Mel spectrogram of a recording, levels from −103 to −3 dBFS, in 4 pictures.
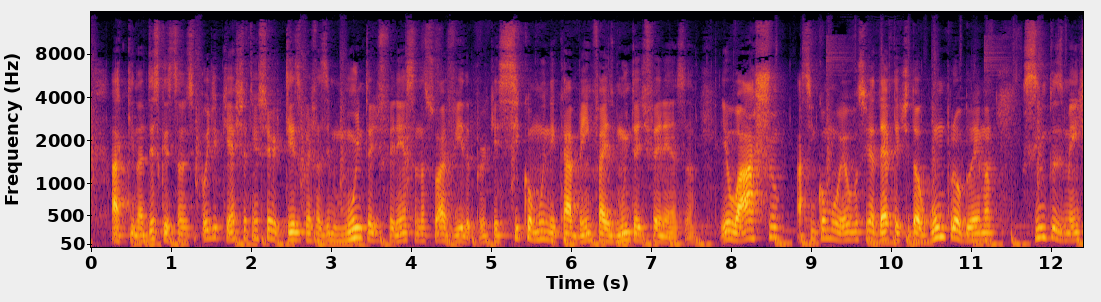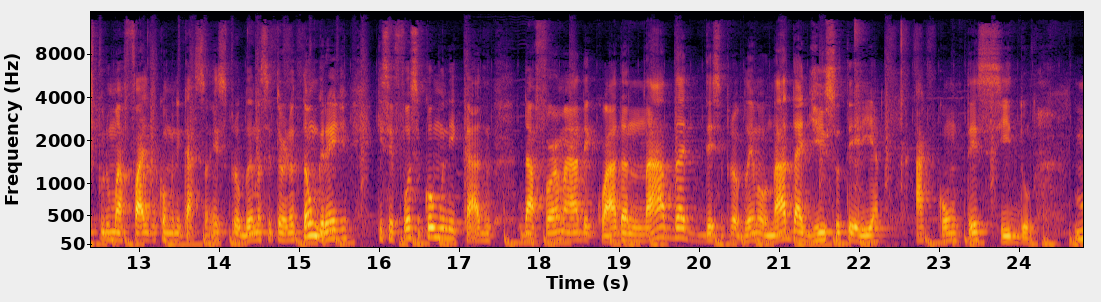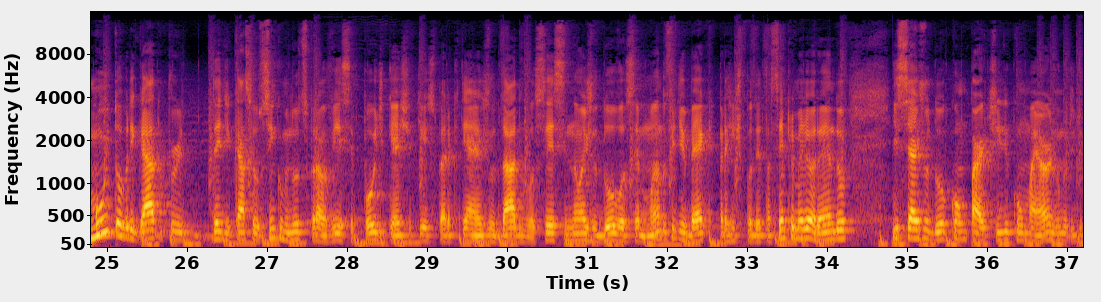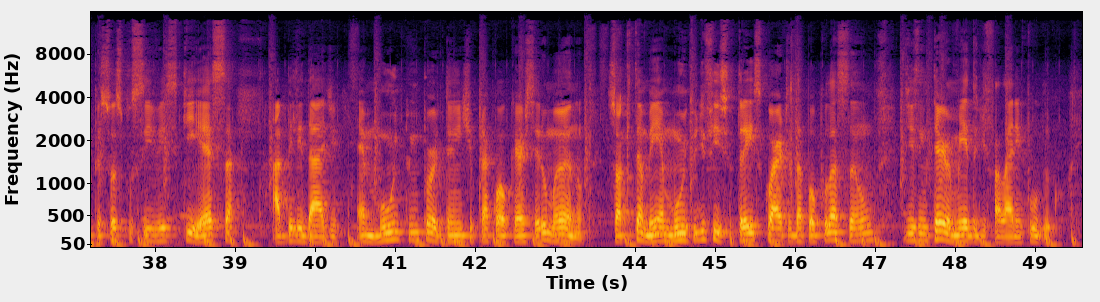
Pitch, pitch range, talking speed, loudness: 110 Hz, 100-125 Hz, 160 wpm, -22 LUFS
